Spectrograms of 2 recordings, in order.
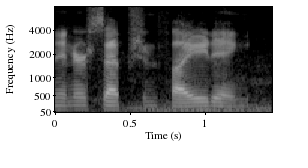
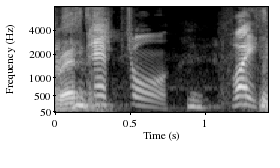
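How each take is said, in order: First: It is said flatly, with little energy. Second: It is said with passion and high energy.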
